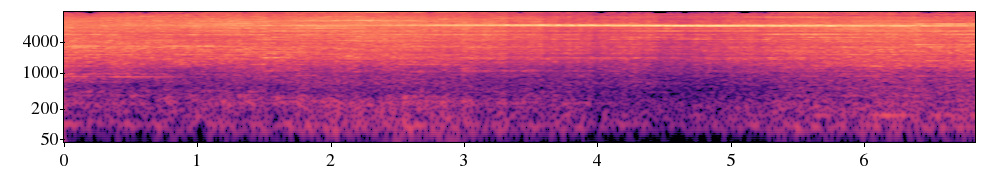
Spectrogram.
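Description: Loaded double-stack intermodal well cars rolling slowly past on jointed track, a steady rolling rumble and rattle of wheels on rail. A thin high-pitched wheel squeal sets in a couple of seconds in and holds to the end.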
